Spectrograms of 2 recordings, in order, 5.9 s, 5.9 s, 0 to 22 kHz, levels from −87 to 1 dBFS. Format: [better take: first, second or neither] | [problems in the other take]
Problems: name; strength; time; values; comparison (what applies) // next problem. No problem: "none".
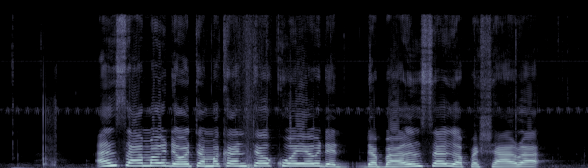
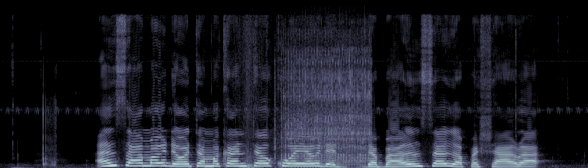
first | background sound (Tools); 13 dB below the speech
